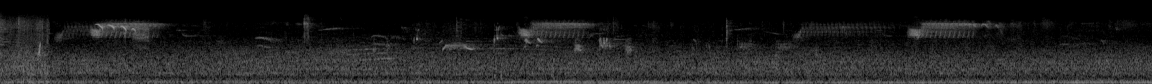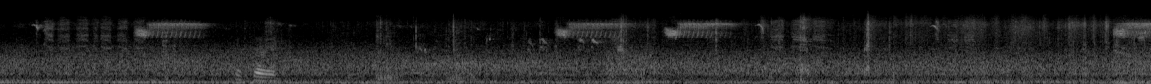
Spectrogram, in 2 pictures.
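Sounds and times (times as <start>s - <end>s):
birds chirping: 0.0s - 23.0s
songbird trilling phrase: 22.7s - 23.0s.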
